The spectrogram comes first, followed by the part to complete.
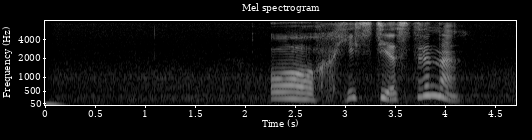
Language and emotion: Russian, positive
